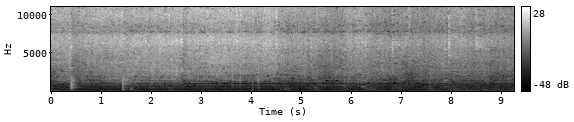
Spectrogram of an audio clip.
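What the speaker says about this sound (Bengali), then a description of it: "পেঁয়াজ ভাজা হয়ে গেছে দিয়ে দেবো আলু ডাটা" Potato, vegetable stems and pumpkin fry in a pan with browned onions, hissing steadily up close while a spoon clicks and scrapes through them every second or so.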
